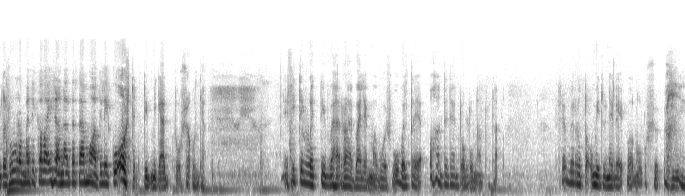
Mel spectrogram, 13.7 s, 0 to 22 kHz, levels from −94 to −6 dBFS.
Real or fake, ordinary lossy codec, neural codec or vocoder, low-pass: real; MP3, 64 kbps; none; 10.8 kHz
